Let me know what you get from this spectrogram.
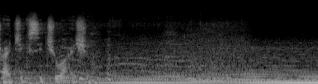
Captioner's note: men wailing; ominous music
